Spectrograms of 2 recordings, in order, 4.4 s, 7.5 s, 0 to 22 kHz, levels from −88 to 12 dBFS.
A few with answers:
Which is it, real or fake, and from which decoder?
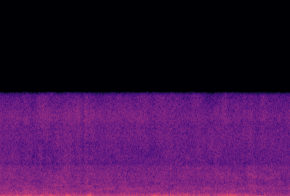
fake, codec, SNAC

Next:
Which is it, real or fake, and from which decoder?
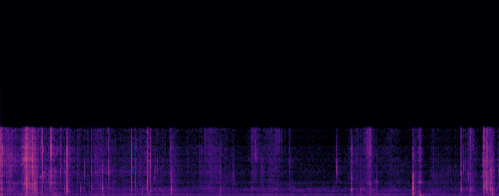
fake, codec, SNAC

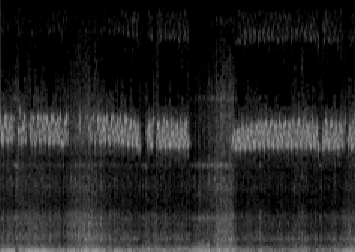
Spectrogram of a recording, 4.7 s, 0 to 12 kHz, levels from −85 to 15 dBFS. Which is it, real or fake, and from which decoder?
real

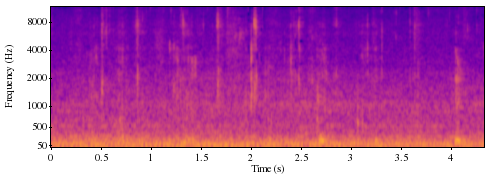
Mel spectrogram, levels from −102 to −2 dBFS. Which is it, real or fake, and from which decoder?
real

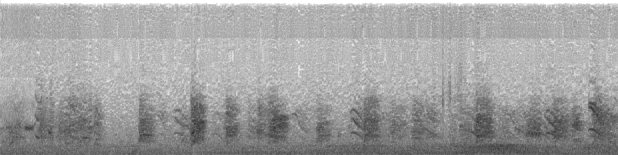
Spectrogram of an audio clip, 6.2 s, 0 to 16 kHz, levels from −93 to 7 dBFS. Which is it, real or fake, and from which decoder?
real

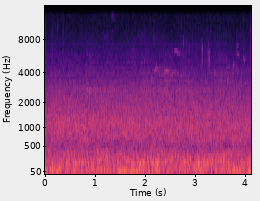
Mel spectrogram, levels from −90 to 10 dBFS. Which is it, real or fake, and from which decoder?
real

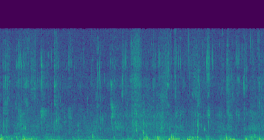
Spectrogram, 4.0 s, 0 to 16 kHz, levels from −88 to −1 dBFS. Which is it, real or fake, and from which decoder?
real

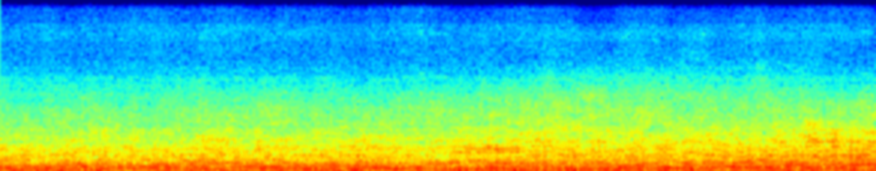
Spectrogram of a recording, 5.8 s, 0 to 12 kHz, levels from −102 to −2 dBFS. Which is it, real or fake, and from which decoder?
fake, codec, SNAC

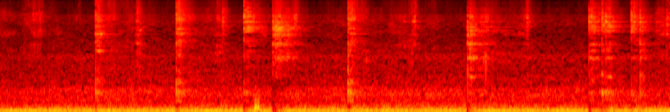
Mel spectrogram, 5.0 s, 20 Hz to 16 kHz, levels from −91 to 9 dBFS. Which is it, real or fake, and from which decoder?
real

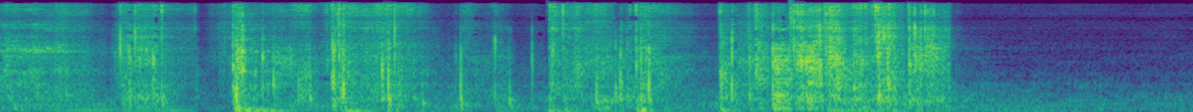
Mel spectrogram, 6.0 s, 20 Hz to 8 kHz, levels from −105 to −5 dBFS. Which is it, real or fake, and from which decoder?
fake, codec, SNAC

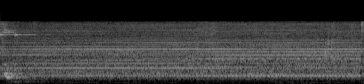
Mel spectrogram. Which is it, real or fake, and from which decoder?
real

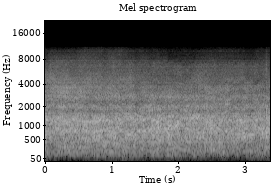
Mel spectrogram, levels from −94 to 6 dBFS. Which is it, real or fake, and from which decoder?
fake, codec, SNAC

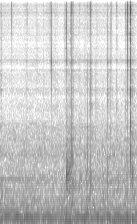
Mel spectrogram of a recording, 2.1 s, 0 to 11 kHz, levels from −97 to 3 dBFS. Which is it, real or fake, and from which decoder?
fake, codec, SNAC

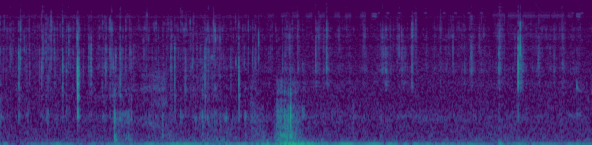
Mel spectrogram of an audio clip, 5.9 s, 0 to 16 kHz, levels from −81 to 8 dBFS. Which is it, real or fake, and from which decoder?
real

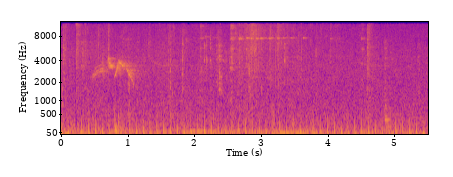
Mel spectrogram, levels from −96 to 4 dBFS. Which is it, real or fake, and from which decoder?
real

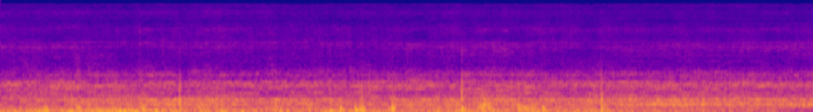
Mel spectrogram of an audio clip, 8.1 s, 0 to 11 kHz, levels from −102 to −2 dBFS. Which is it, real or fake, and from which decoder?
fake, codec, SNAC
